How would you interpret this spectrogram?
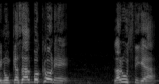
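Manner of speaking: normal talking voice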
